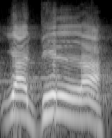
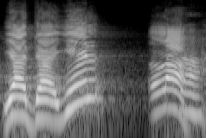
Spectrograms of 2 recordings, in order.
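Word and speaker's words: يد الله: Terus kemudian dibaca yadillah. Yadayillah. Bukan pakai o. Bukan yadayillah. Bukan pemirsa.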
